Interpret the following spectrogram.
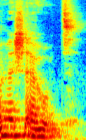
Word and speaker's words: Machahou: Ta Mesharou. J'ai jamais su prononcer, en fait. Ouais, tu le prononces bien.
